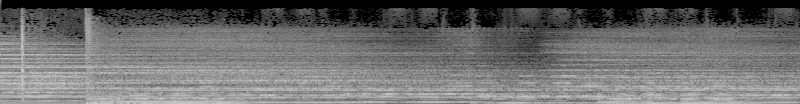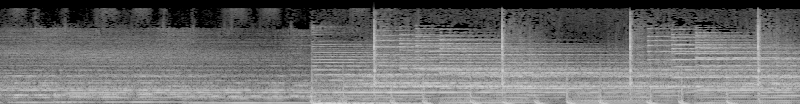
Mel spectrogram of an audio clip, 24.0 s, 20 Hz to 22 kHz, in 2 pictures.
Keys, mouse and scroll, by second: 3.7-4.3 right drag, 5.0-5.9 right drag, 7.1-7.7 right drag, 7.7-9.7 drag, 12.6 click, 14.5 click, 15.4 click, 19.1-19.6 middle drag, 20.8 middle click, 23.6-24.0 middle drag.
